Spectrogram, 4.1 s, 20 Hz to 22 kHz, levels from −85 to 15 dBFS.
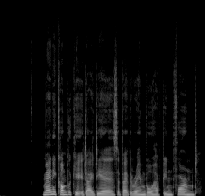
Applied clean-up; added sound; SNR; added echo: neural mask model Resemble Enhance denoiser.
